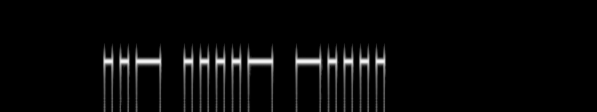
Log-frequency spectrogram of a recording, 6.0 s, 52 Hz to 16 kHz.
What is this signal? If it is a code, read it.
Morse code, heard as a keyed tone, about 15 wpm, 700 Hz. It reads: U46
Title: All Cut Numbers - 3-Digit 15wpm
